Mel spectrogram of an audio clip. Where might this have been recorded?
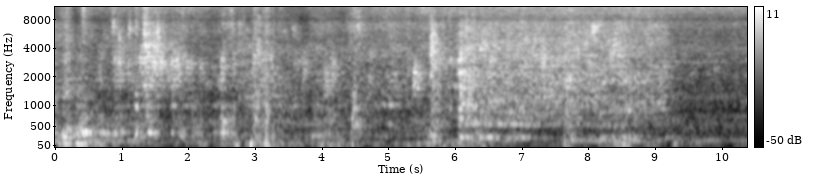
in a restroom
